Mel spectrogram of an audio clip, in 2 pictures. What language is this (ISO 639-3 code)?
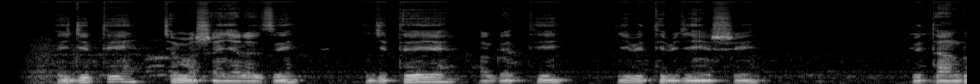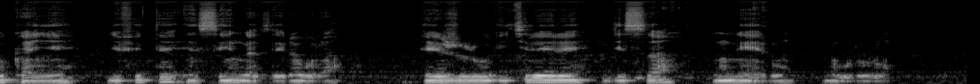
kin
